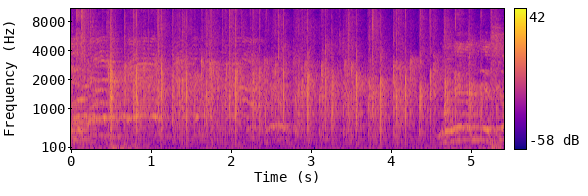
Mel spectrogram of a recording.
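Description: A church congregation claps for the Lord during a Portuguese-language sermon, with steady scattered clapping running under background voices and a sustained low tone.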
